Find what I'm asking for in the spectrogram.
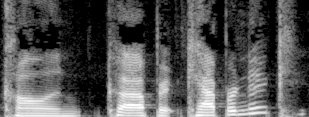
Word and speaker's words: Colin Kaepernick: I also loved the conversation you had about Colin Kaepernick.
